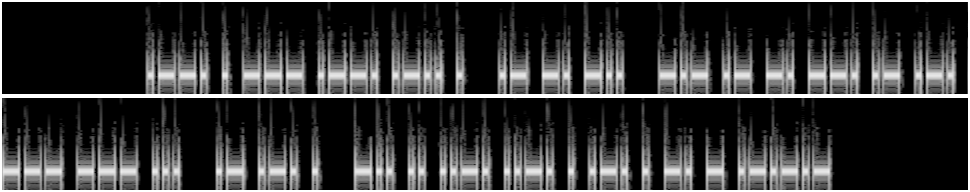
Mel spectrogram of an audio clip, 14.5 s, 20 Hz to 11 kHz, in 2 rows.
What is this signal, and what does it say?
Morse code, heard as a keyed tone, about 30 wpm, 700 Hz. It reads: PEOPLE AND KANGAROOS ARE DIFFERENT.
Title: Easy Phrases 30wpm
